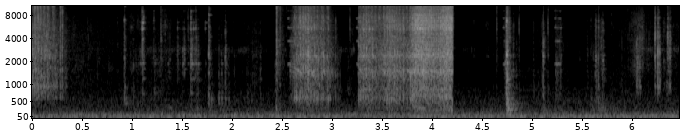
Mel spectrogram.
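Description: Someone tightens a nut by hand on the alternator bracket of a 2008-2014 Subaru WRX, with close metallic clicks and taps, a couple of longer ratcheting bursts, and light tool rattles in a quiet garage.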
